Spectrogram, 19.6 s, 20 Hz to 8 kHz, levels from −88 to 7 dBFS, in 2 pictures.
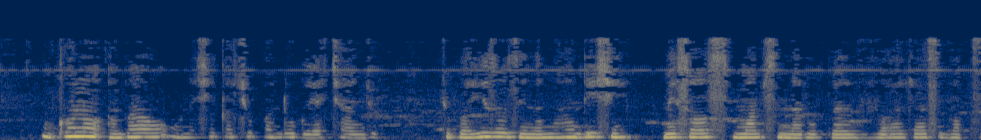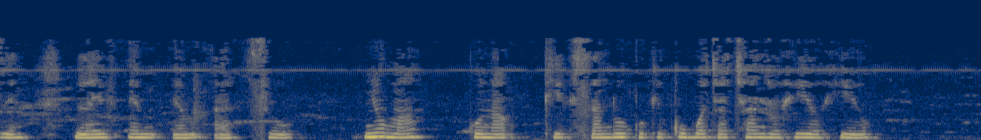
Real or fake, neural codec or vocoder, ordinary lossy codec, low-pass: real; none; MP3, 24 kbps; 7.2 kHz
